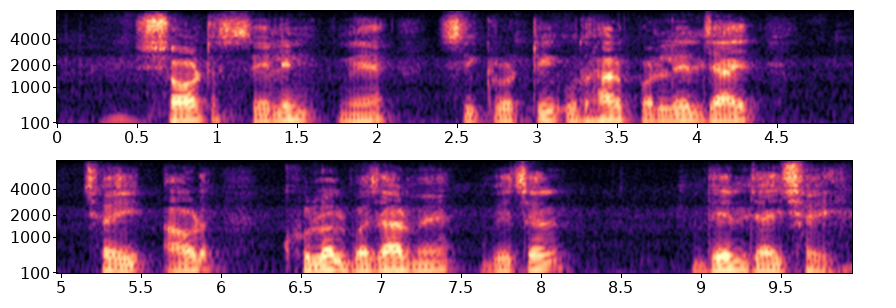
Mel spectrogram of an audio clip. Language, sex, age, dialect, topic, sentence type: Magahi, male, 18-24, Western, banking, statement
